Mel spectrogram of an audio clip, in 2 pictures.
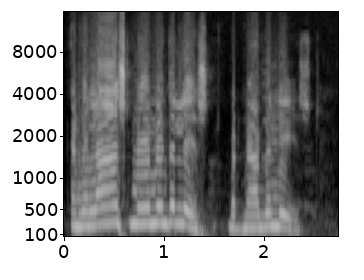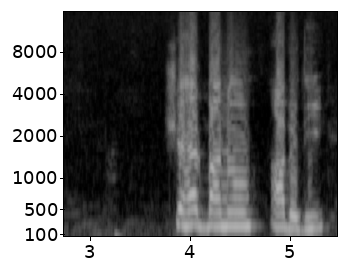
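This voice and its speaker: A man's voice: very high voice, unhurried, a little mellow, clean tone, rough recording. A man hosting a school prize ceremony, announcing informally and encouraging with short repeated phrases.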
